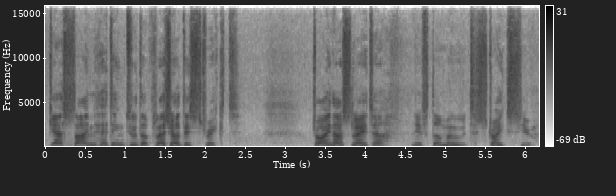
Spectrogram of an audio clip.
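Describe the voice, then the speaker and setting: An actor playing an easygoing, principled young samurai in a video game cutscene, speaking in a casual, laid-back way. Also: male voice, medium pitch, expressive, a little slow, fairly bright tone, a little hiss or hum. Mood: troubled, musing.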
